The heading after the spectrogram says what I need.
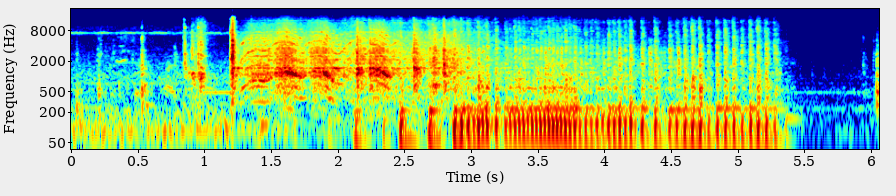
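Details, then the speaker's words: NB-chassis car: it cranks, catches and idles briefly with a deep rapid knocking under the idle, then shuts off. Rod knock; engine must be pulled and repaired. "it has rod nook so I got to pull the motor and fix that and hopefully you guys will be there through the process of that"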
